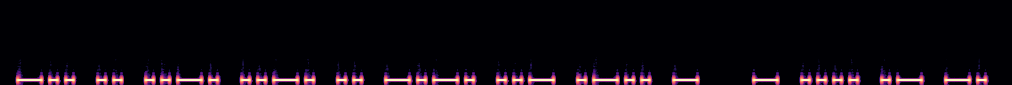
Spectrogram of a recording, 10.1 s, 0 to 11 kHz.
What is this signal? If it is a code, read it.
Morse code, heard as a keyed tone, about 16 wpm, 700 Hz. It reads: DIFFICULT THAN
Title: Sentences from Top 1000 Words - Review Part 2 - 15wpm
